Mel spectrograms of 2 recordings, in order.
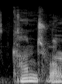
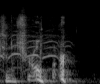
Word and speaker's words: comptroller: Are they a comptroller or a controller? – It's controller. – They're a comptroller. – It's misspelled. – It's pronounced controller.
